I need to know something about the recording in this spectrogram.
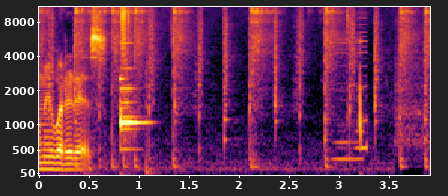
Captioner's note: pin beeping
